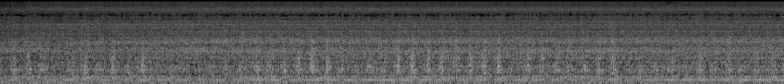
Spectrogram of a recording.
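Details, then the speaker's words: Toyota Corolla at idle: faint constant hum with light rapid ticking, level with speed; water pump noise, very minor, checked by removing drive belt and spinning pulleys, then inspected with borescope. "Second step, go to the water pump. It's literally small noise. Noises is very minor"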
